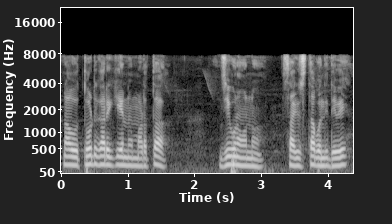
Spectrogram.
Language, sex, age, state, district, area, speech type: Kannada, male, 45-60, Karnataka, Gadag, rural, spontaneous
